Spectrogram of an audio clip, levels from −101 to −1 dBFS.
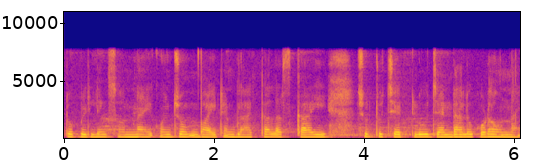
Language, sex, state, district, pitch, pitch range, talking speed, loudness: Telugu, female, Telangana, Karimnagar, 200 Hz, 195-205 Hz, 140 wpm, -16 LUFS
